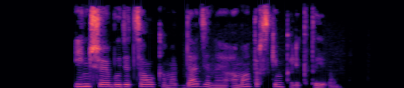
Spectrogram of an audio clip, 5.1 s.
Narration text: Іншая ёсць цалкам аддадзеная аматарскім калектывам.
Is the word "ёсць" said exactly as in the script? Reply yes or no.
no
